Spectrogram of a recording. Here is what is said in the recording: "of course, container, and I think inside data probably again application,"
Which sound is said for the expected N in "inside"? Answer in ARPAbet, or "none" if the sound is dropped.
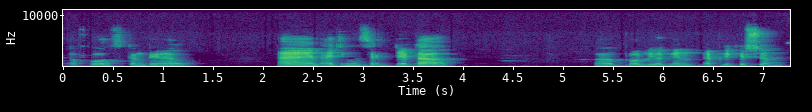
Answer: none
